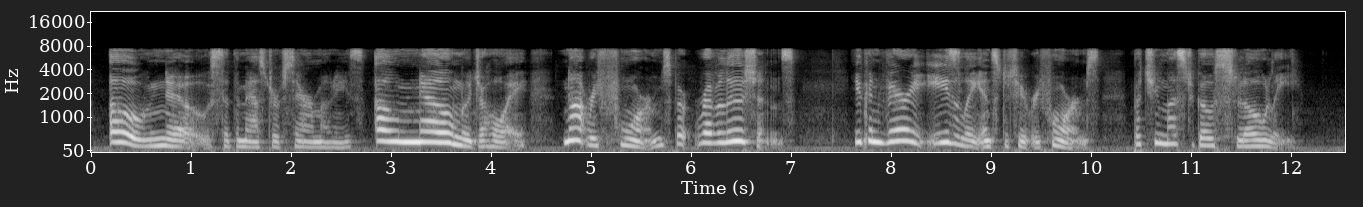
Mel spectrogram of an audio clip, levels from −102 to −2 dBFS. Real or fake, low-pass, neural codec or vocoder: fake; 7.2 kHz; vocoder, 44.1 kHz, 128 mel bands, Pupu-Vocoder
